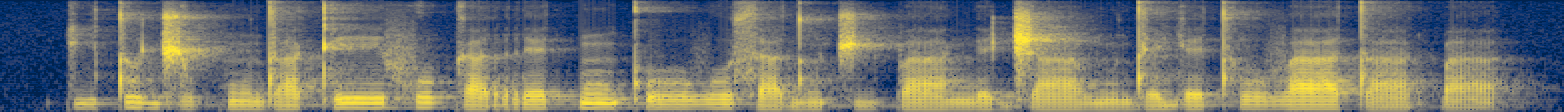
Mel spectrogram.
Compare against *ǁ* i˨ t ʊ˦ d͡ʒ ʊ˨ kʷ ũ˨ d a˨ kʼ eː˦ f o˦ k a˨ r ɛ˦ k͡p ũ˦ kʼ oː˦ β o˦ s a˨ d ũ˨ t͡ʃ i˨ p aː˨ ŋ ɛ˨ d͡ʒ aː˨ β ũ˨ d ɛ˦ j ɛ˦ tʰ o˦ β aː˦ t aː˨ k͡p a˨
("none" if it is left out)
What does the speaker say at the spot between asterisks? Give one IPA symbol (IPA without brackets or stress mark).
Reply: k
